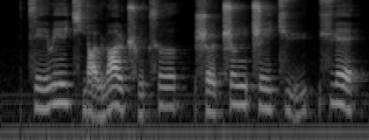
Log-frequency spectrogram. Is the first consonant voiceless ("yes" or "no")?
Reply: yes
